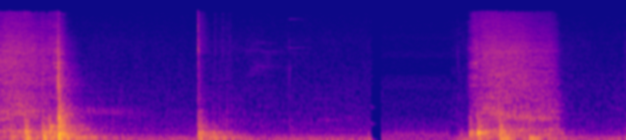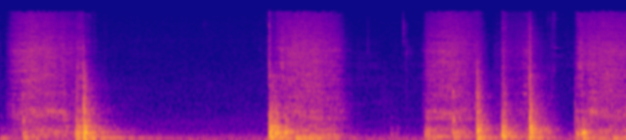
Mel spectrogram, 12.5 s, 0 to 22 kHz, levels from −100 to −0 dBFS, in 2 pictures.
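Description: From 3.71 to 4.53 s the sound stops and is replaced by a fading buzz or hiss, ending in brief silence. This call audio freeze likely came from delayed packets emptying the jitter buffer. From 9.70 to 12.01 s, a jitter buffer speed-up plays the sound at 129% speed with unchanged pitch. Repeated removal of short pieces trims roughly 0.7 s.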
